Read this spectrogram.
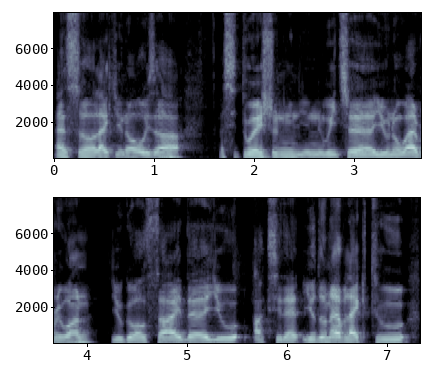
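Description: A young man with an Italian accent talks through a casual interview in a smooth, clean voice, pitched in an ordinary middle register. He is lively and quick to laugh. He keeps circling back with "yeah, yeah, yeah" and "totally" as he finds his words. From Italy, Veneto. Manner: animated, laughs often, repeats "yeah, yeah, yeah" and "totally". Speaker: wine company representative, guest.

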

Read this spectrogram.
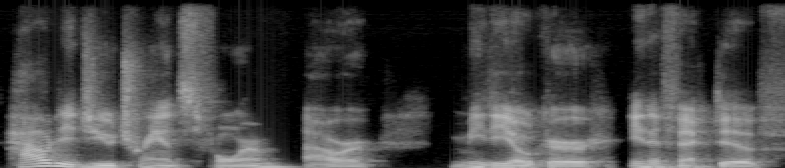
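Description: A man hosting a podcast interview, asking long winding questions full of warm praise for his guests. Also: on the low side, animated, slow. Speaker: podcast host.

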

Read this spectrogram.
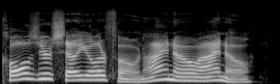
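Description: A man's voice: high-pitched, big pitch swings, unhurried, a bit bright, clear, resonant tone, no echo, clean studio sound, voice pushed up, heavily acted. A man voicing a cheerful, innocent Midwestern grandmother over 60, earnest and sing-song with a Midwestern accent. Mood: gushing.

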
